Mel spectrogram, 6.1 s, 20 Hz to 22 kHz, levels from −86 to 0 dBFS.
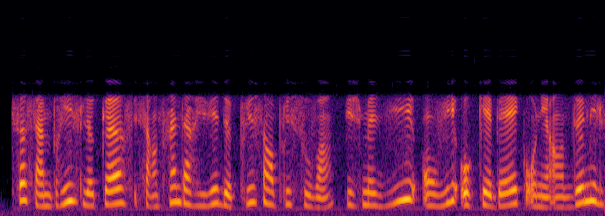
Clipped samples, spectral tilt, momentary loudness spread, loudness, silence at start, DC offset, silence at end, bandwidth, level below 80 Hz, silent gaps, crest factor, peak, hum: under 0.1%; -7 dB/octave; 9 LU; -21 LUFS; 0.15 s; under 0.1%; 0 s; 5 kHz; -62 dBFS; none; 16 dB; -4 dBFS; none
